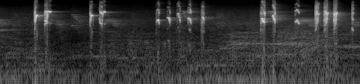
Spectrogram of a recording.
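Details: Lure calls of a sunbird for trapping: short groups of piercing, high twittered notes separated by brief pauses, some notes with a quick rising flick.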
